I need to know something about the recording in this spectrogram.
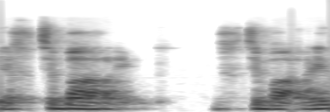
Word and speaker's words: اختبارين: So you'd say اختباراً with stress on the second CV syllable, but you would say اختبارين, so stress would be on the third syllable with the long vowel, and that could be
